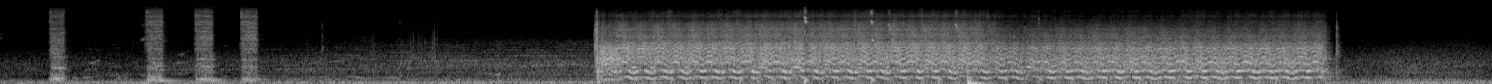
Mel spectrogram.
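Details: 1976 Ford Courier mini truck after points cleaned and new spark plugs fitted: starter cranks about three beats a second for seven seconds, builds compression but never catches; crank, no-start.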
